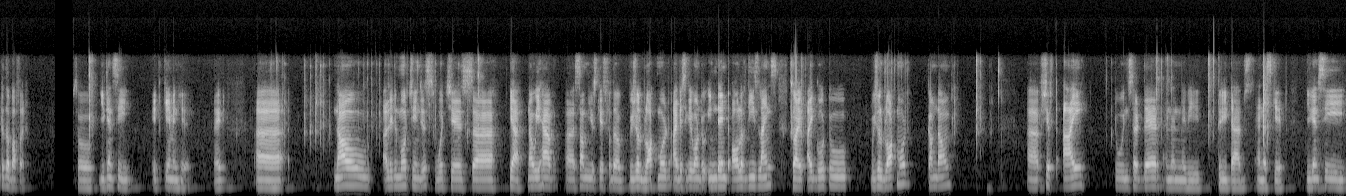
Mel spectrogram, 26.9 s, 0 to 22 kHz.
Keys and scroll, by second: 1.7 Return, 5.3-9.9 typing, 15.9 ctrl+v, 17.4 j, 18.0 j, 19.4 shift+i, 20.9 typing, 23.1 Tab, 24.1 Tab, 25.2 Escape.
